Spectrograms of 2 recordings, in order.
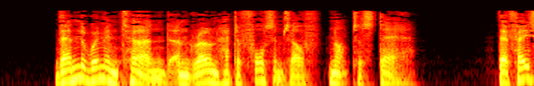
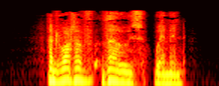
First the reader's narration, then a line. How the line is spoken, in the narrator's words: Gwen whispered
